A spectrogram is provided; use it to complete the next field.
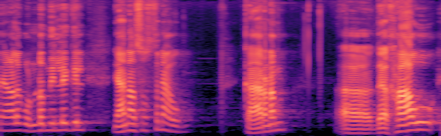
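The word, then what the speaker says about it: Dachau: കൊണ്ടുവന്നില്ലെങ്കിൽ ഞാൻ അസ്വസ്ഥനാകും കാരണം ദഹാവു എന്ന സ്ഥലത്തിന്റെ പേര് ഞാൻ പറഞ്ഞ ദഹാവു എന്ന് പറയുന്ന ഒരു കോൺസൻട്രേഷൻ ക്യാമ്പ് ഉണ്ട് ജർമനിയിൽ ഈഡിഎ ദഹാവുന്റെ സ്പെല്ലിങ് അങ്ങനെയല്ല പക്ഷേ ഈ ദഹാവു എന്ന് ഉച്ചാരണം കറക്റ്റ് ആയില്ലെങ്കിൽ എനിക്ക് പ്രശ്നമാണ് പുറത്തു പോയി പഠിക്കണമെന്നും ജോലി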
